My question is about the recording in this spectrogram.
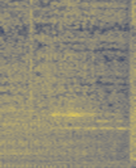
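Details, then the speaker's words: Motorcycle engine pulsing unevenly, then a brief metallic whine from the self-starter as the bike is switched off; the starter also makes the noise when starting. "और जैसे बंद करते हैं सब आवाज़ कर रहा"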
